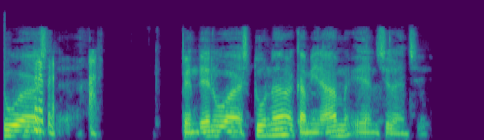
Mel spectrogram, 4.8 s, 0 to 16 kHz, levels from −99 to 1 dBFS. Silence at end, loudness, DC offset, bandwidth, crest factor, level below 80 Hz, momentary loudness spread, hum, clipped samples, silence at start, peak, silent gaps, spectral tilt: 0.6 s; -19 LUFS; under 0.1%; 7.8 kHz; 18 dB; -58 dBFS; 12 LU; none; under 0.1%; 0.05 s; -2 dBFS; 1.04-1.26 s, 1.32-1.45 s, 1.60-1.81 s; -5.5 dB/octave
